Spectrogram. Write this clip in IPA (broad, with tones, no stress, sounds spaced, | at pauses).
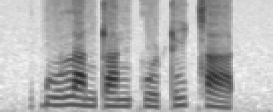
ɓ u˧˥ l a˧ n ʈ a˧ ŋ k u˨˩ ʈ i˧˥ c a˨˩ k̚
